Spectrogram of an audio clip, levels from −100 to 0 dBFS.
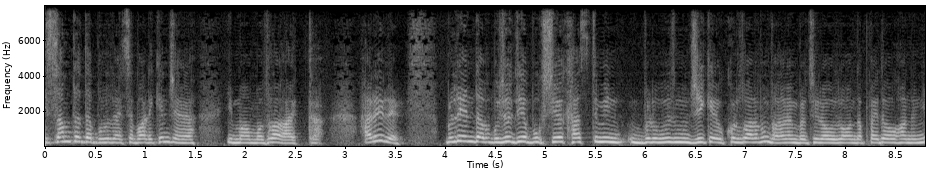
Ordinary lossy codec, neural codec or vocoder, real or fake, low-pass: none; codec, 16 kHz, 0.4 kbps, LongCat-Audio-Codec; fake; none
